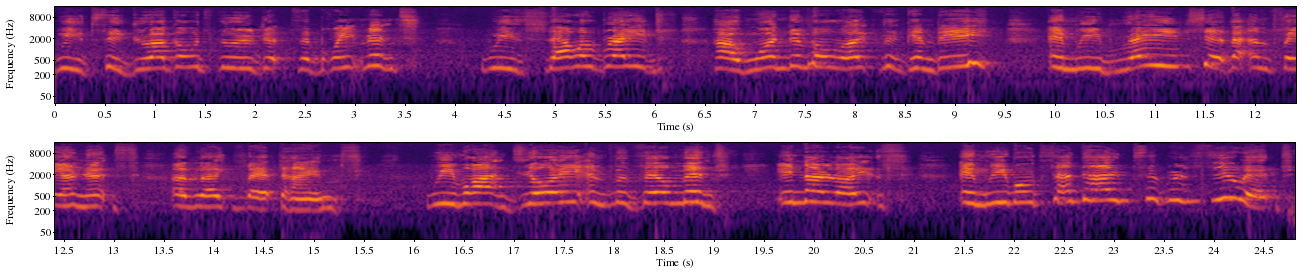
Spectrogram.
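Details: Dysarthria from cerebral palsy in an adult woman, a counselor, who describes her speech as having a "CP accent"; real, not acted.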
